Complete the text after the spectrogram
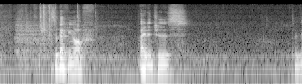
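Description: A metal tape measure slides out and retracts.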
